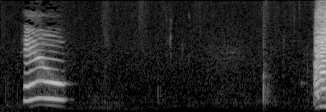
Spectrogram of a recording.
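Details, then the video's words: Frightened peafowl chicks giving alarm honks: one clear, tonal, slightly falling call, a quiet gap with a faint click, then another loud, harsh honk begins at the end. "Honking Peachicks"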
